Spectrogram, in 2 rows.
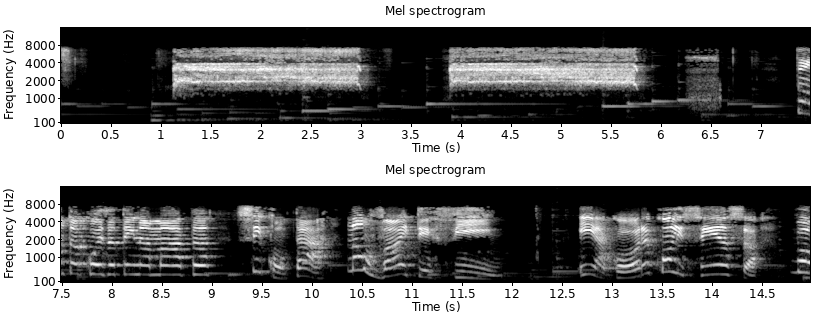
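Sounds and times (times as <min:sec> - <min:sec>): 
soft stepping melody: 0:00.2 - 0:09.8, 0:11.9 - 0:14.9
speech: 0:00.9 - 0:01.4, 0:09.6 - 0:12.0, 0:12.8 - 0:14.9
owl hooting: 0:00.9 - 0:03.2, 0:03.9 - 0:06.6.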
